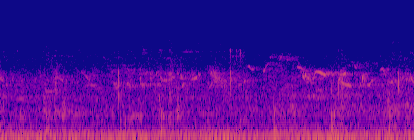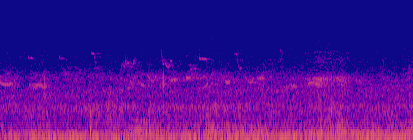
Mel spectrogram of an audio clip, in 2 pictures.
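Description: Several birds chirping and singing in short, quick phrases over a low, steady outdoor rumble.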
